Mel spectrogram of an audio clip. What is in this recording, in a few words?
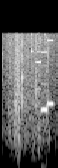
bunker buster draw, weapons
